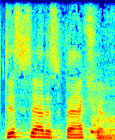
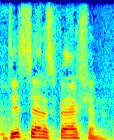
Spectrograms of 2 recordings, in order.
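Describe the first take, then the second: No difference in how they are said.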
